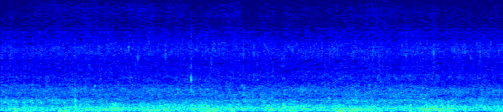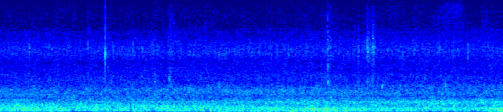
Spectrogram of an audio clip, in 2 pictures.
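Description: Shallow mountain creek rushing steadily over rocks and riffles.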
